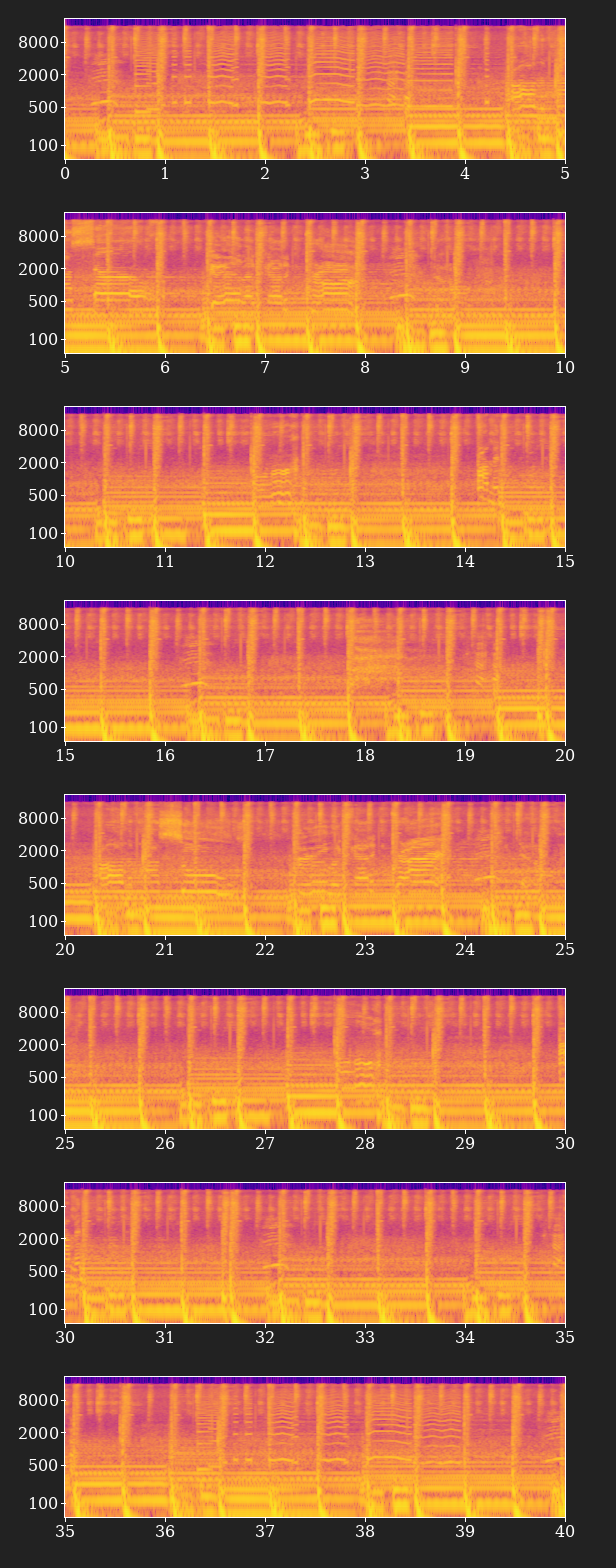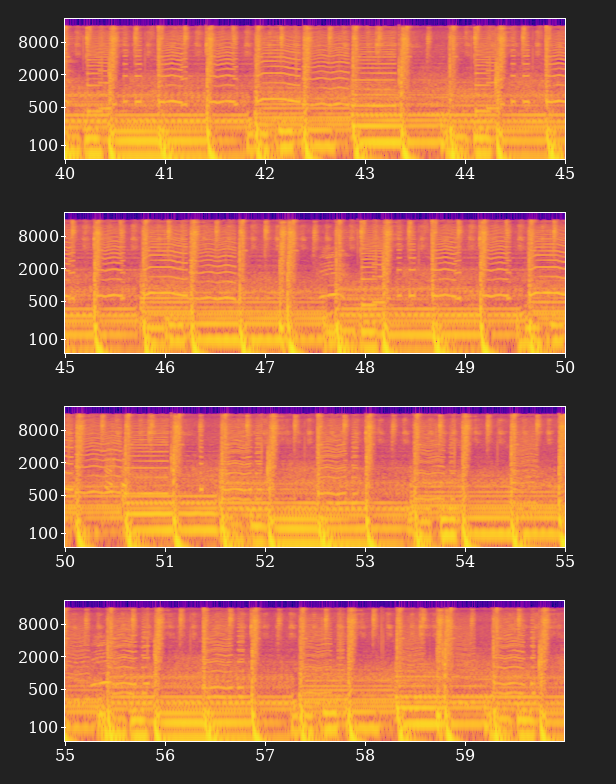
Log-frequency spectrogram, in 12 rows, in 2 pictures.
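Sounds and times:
deep house music: 0.0s - 59.9s.

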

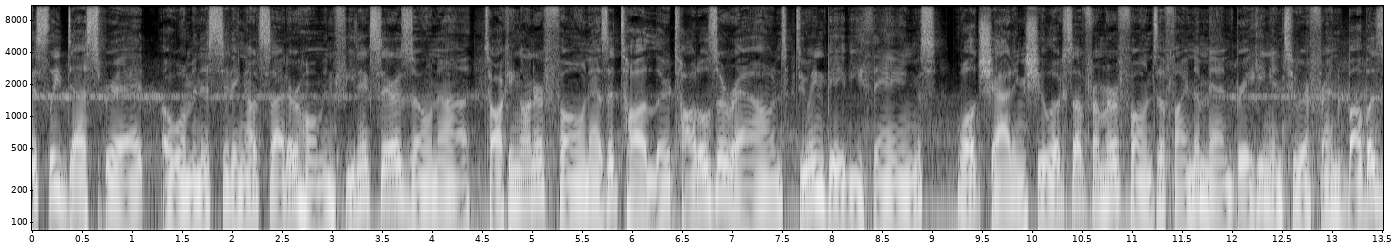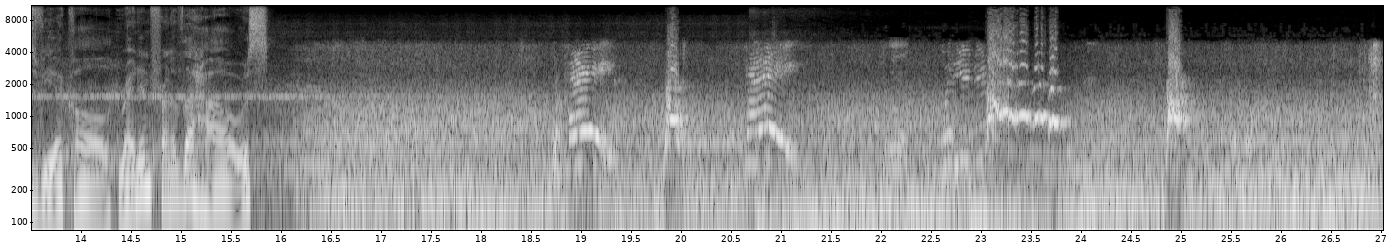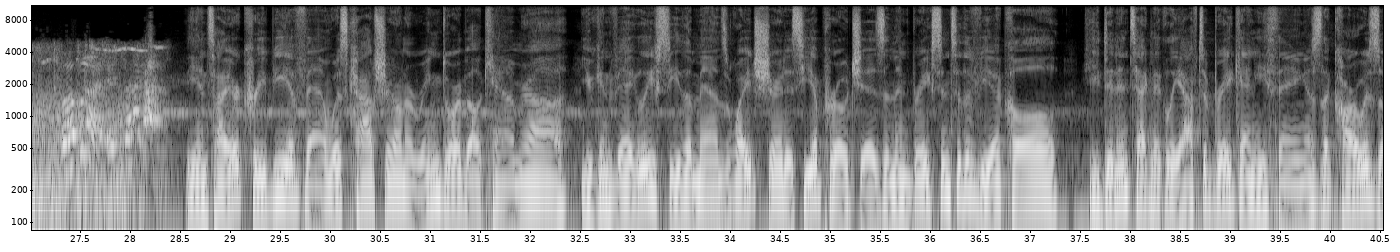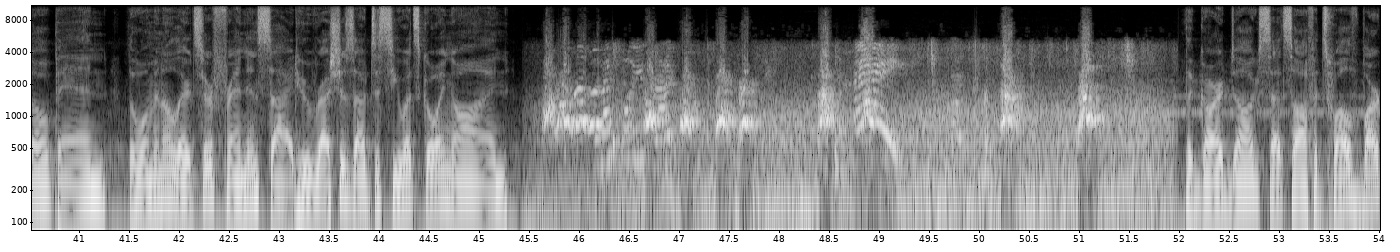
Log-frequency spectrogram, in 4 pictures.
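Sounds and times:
people's voices: 0.0s - 16.4s, 27.3s - 47.2s, 52.0s - 54.0s
dog barking: 19.8s - 20.2s, 23.0s - 23.9s, 24.8s - 25.2s, 28.0s - 28.4s, 45.6s - 49.1s, 49.8s - 51.4s.

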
